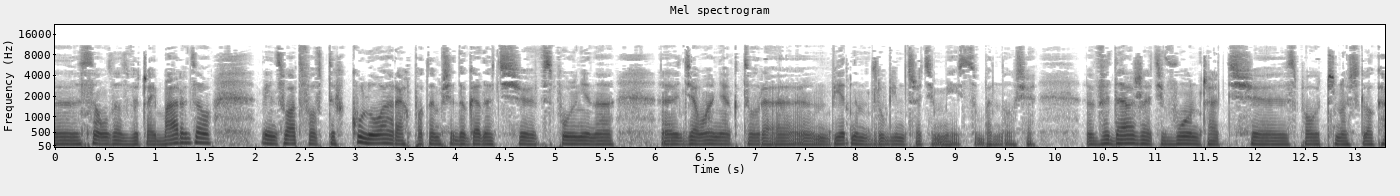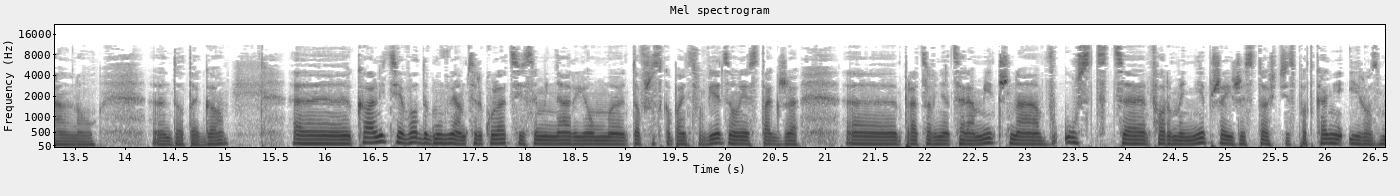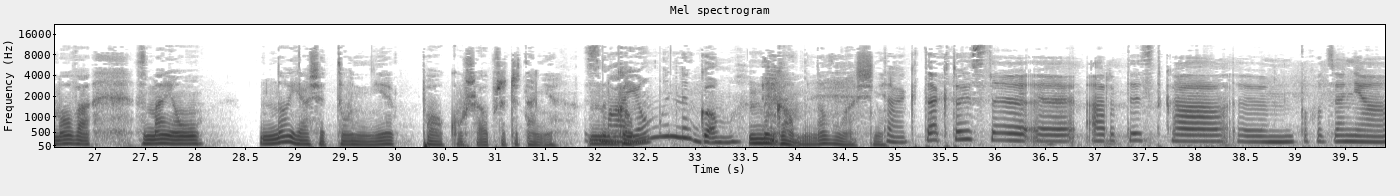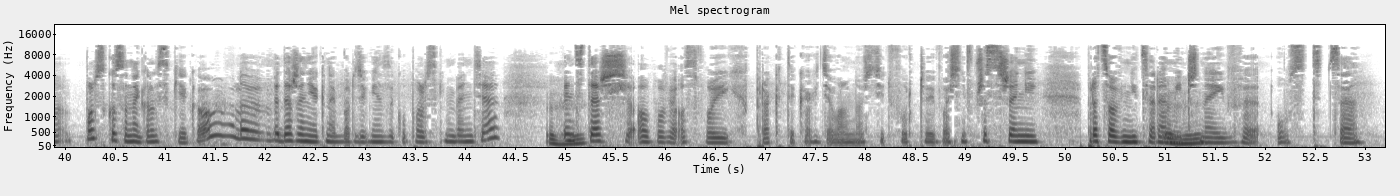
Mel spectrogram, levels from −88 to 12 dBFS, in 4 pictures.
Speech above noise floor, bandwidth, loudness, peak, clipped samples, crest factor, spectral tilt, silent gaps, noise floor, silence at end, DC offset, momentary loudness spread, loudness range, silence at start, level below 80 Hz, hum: 37 dB; 11.5 kHz; -18 LUFS; -2 dBFS; under 0.1%; 16 dB; -5.5 dB/octave; none; -54 dBFS; 0.2 s; under 0.1%; 12 LU; 6 LU; 0 s; -40 dBFS; none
